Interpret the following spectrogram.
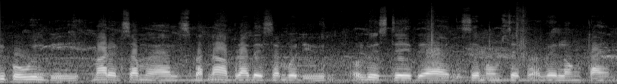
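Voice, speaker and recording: With music playing in the background, a man speaks in a fairly low voice. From Kenya (Rongo area). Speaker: youth leader. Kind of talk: interview. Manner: halting.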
